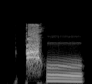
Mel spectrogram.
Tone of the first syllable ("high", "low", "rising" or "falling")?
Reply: falling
